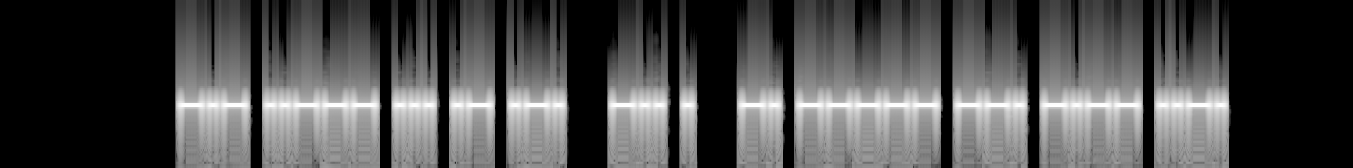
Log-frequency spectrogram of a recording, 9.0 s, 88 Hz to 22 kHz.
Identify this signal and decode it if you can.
Morse code, heard as a keyed tone, about 25 wpm, 700 Hz. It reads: K2SAR DE N0GYF
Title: USA Callsign DE Callsign - 5 Characters - 25wpm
